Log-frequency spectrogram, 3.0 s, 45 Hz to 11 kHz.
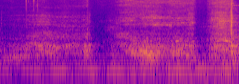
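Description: The beater of a Carpigiani 191P-SP soft-serve machine slides and turns inside its freezing cylinder, giving a close, continuous rubbing scrape with brief breaks and a low hum beneath.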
